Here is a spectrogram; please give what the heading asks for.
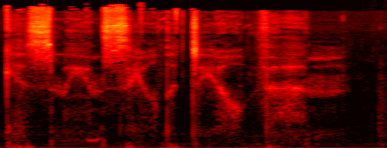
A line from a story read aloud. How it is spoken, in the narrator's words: she whispers in his ear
